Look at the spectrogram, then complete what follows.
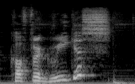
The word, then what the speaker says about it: Cofagrigus: Cofagrigus?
